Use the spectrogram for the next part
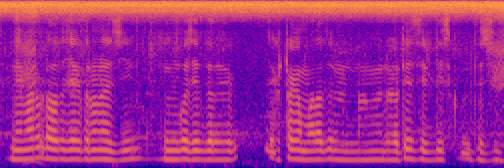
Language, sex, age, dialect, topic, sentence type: Bengali, male, 18-24, Western, agriculture, statement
